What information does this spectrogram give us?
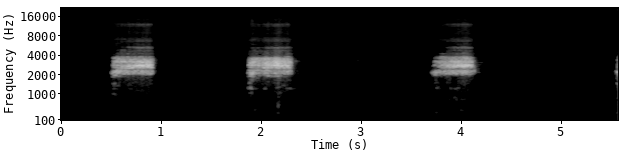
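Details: Harsh, noisy hisses from an owl during a nighttime mouse delivery at 9:17 PM on April 13, 2012, three full screeches evenly spaced about one and a half seconds apart, then a fourth cut short.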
